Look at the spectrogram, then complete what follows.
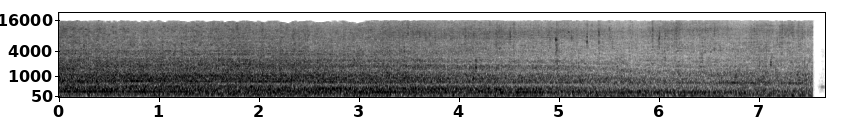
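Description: Boom truck carrying a National Crane boom driving off: its engine running with a steady low hum over broad road noise, slowly fading as the truck pulls away.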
